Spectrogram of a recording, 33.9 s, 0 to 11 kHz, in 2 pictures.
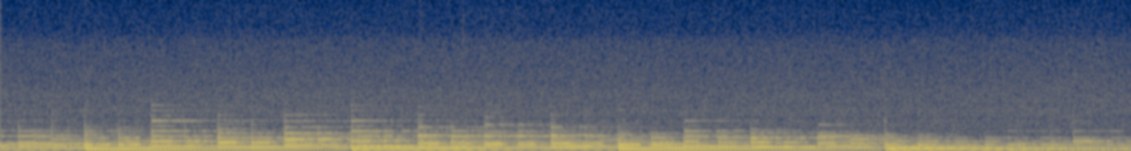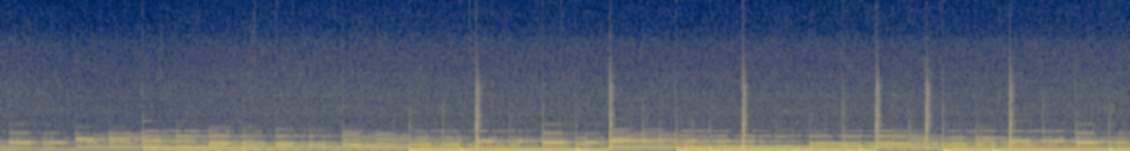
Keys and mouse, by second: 0.0 r, 7.3 click, 15.2 ctrl+z, 15.5 click, 18.1 click, 18.7 shift+d, 20.9 s, 22.5 g, 23.5 s, 27.1 shift+d, 32.3 click, 32.9 middle click, 33.5 shift+middle click.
